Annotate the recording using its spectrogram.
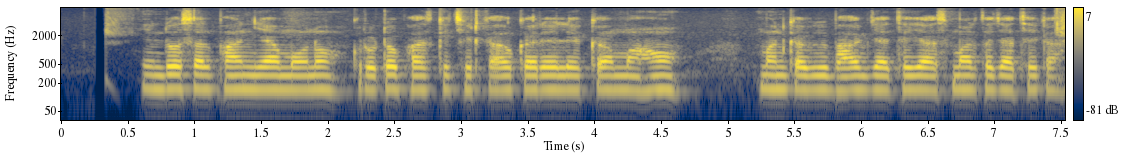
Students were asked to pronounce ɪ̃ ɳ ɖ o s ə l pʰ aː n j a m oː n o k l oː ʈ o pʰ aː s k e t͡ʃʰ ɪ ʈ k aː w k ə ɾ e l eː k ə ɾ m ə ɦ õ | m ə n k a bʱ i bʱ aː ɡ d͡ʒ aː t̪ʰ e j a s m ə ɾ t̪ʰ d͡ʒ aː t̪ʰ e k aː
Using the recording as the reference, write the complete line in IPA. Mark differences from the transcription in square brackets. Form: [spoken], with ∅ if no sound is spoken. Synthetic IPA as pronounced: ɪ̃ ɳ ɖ o s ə l pʰ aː n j a m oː n o k [ɾ] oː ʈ o pʰ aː s k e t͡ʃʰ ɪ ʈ k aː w k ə ɾ e l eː k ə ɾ m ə ɦ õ | m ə n k a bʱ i bʱ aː ɡ d͡ʒ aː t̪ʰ e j a s m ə ɾ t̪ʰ d͡ʒ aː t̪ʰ e k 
